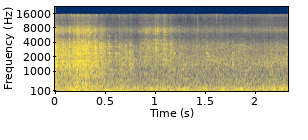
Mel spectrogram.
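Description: Cabin noise of a vehicle driving on a rough unpaved road: a steady low rumble of engine and tyres, with a brief hissing rush in the first half second.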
